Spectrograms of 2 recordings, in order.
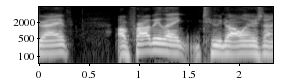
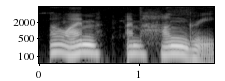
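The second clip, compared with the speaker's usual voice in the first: slow, unhurried, stretched-out, drawn-out character voice; 6 dB quieter than usual. Trying to copy Tyler's line from a video: imitating Tyler saying hungry. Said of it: "I'll try it".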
